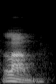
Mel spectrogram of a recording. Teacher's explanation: ada di tawas antara tertahannya suara asyidah dan mengalirnya suara arakhawah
